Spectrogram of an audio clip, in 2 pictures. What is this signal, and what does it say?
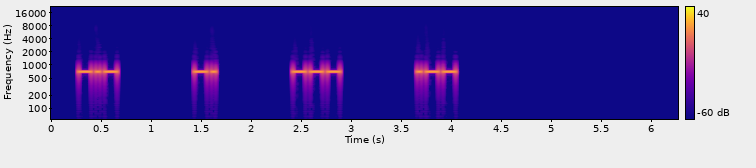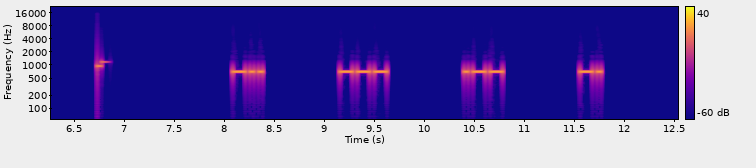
Morse code, heard as a keyed tone, about 28 wpm, spaced as for 10 wpm, 690 Hz. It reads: KNOW DOWN
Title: 6x Character Spacing - Top 100 Words - 28wpm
